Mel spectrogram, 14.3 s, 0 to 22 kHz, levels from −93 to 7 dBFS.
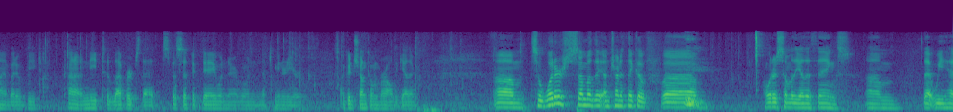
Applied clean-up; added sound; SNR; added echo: none; none; none; none.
